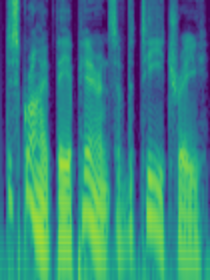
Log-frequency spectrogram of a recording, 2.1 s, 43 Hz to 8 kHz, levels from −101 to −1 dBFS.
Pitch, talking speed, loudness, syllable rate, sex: 110 Hz, 200 wpm, -22 LUFS, 6.2 syllables/s, male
